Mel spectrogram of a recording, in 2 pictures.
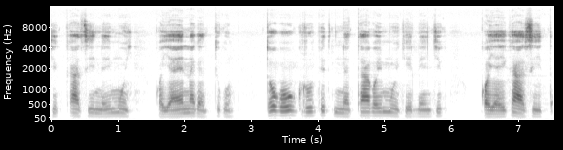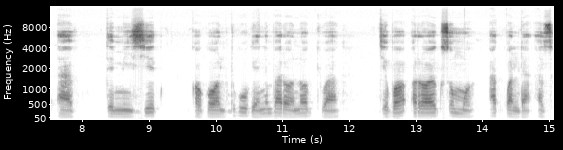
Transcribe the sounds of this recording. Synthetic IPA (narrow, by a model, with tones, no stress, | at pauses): i˦kːa˦si˦ne˨i˦mu˦j | kɔ˨ja˨ɛ˦na˦ka˨tu˦ku˨n | to˦ko˦u˦kɾu˦pi˦tnɛ˨tːa˦kɔ˦i˦mu˦jke˨le˨nt͡ʃi˦k | kːɔ˨ja˨i˦ka˦˨si˨ta˨p̚ | de˨mi˨sje˦t̚ | kɔ˨kɔ˨ltu˦ku˦kɛ˨ni˦ba˦ɾɔ˨nɔ˦k̚t͡ʃwa˨k̚ | t͡ʃe˨bɔ˦ɾɔ˦e˦kso˦mɔ˨k | a˦kwa˨lda˨ʔa˨su˦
